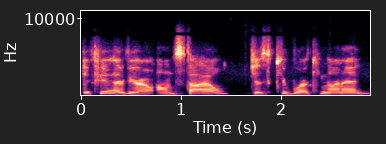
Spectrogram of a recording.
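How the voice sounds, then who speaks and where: The sound is dry and close with no echo as a woman speaks at a fairly slow pace and medium pitch, with a Slovak accent. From Slovakia. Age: young. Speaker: mural artist and illustrator. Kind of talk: interview.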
